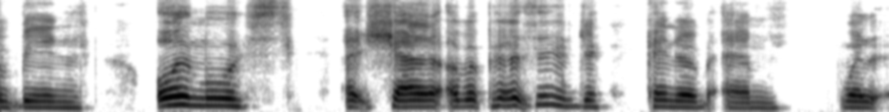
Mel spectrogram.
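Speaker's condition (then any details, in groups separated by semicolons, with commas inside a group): Cerebral palsy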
